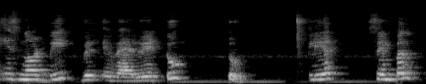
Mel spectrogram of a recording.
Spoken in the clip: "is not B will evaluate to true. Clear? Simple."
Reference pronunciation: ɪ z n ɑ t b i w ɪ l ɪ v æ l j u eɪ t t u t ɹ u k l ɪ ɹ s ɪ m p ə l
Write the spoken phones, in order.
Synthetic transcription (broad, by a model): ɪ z n ɑ t b i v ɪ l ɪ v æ l j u eɪ t t u t u k l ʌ ɹ s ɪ m p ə l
